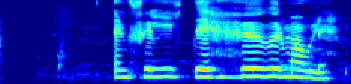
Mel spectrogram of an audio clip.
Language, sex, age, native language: Icelandic, female, 10, Icelandic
